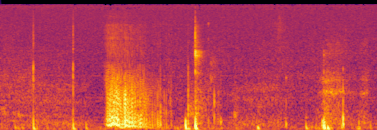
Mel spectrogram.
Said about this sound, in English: just farted. That's not very ASMR of you.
